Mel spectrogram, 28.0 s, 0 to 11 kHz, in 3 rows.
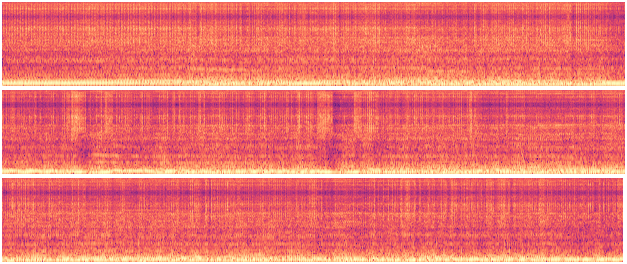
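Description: KTM RC8 V-twin engine running steadily at road speed, heard from the rider's seat with wind rushing past. The engine note dips briefly twice, about ten and fourteen seconds in.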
